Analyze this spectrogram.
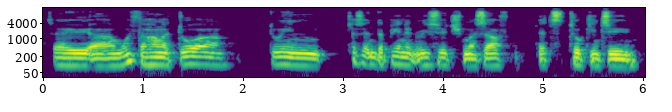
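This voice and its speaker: Deep low-voiced man, halting interview answers. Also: little pitch movement, dark tone. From New Zealand. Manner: measured, many ums and uhs. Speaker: wrestling coach and guest.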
